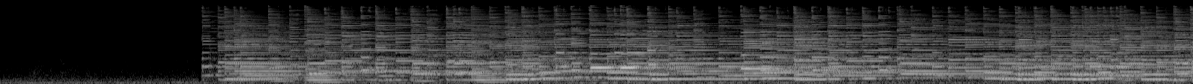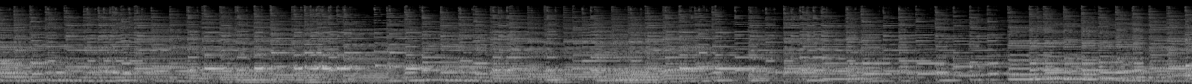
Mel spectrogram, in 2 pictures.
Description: English Suite No 2 in A Minor - Courante, Harpsichord; Johann Sebastian Bach; JS Bach Works For Harpsichord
